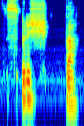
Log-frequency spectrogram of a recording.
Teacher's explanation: whenever you get a sh followed by a t, both become retroflex.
